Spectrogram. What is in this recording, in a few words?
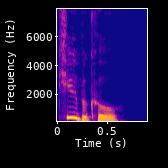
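"cubicle", British English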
